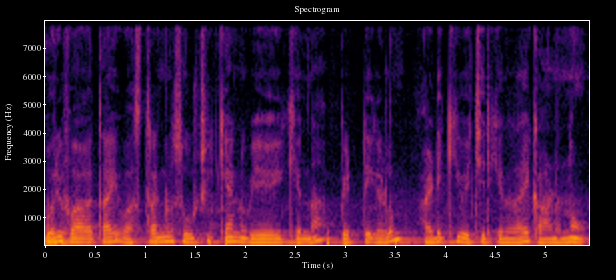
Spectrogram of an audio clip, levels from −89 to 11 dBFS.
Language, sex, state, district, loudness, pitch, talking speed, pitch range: Malayalam, male, Kerala, Kollam, -20 LUFS, 130 Hz, 110 wpm, 125-140 Hz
